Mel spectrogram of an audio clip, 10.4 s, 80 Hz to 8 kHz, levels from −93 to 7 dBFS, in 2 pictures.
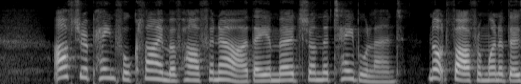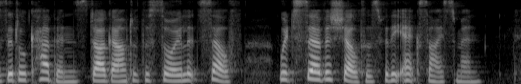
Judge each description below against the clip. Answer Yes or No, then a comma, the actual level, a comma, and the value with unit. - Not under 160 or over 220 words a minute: Yes, average, 195 wpm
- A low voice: No, high, 225 Hz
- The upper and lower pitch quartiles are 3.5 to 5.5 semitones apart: Yes, average, 4.0 semitones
